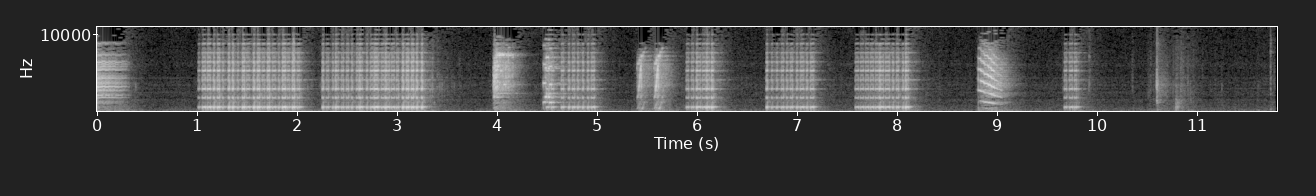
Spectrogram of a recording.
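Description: Game text beeps chatter rapidly in short bursts.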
